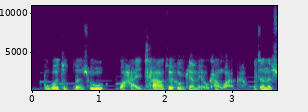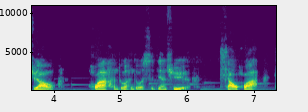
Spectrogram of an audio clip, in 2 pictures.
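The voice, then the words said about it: Cute Fujian-accented Mandarin. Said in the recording (Chinese): “你是哪里的人？口音好可爱 ... 我是福建的 ... 你跟我福建室友一模一样 ... 他们讲话真的好可爱 ... 我我以为是广东的”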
